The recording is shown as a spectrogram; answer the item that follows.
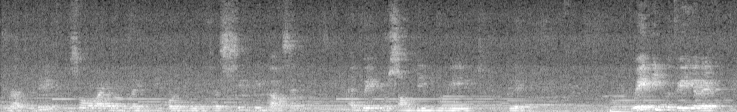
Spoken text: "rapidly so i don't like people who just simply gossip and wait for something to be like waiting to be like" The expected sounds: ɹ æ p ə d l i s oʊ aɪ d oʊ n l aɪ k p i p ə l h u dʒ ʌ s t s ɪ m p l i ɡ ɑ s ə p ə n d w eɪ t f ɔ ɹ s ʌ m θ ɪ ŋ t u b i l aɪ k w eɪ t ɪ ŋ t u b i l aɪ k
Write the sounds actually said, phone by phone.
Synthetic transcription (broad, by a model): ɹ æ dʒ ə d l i s oʊ aɪ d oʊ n l aɪ k b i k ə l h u dʒ ʌ s t s ɪ m p l i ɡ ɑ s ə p ə n d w eɪ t f ɔ ɹ s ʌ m t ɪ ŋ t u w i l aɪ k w eɪ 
